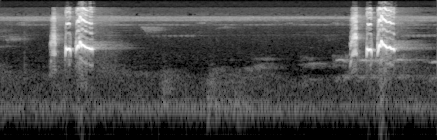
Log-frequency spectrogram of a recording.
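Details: A sooty-headed bulbul (kutilang) in steady song, meant to prompt other bulbuls to answer. It gives two brief phrases three seconds apart, each a sharp pip then two bright slurred whistles, over a faint low rumble.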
